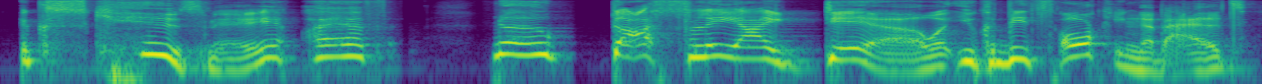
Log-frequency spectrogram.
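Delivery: lightly voiced mock indignation; mock offended official. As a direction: play her as haughty and affronted. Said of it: "how triggered she gets".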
